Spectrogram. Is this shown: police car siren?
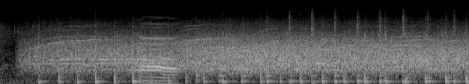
no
